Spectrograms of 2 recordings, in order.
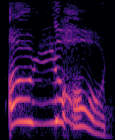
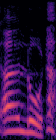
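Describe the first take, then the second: First: It is said as an emotional cry. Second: It is said flatly, without emotion.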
